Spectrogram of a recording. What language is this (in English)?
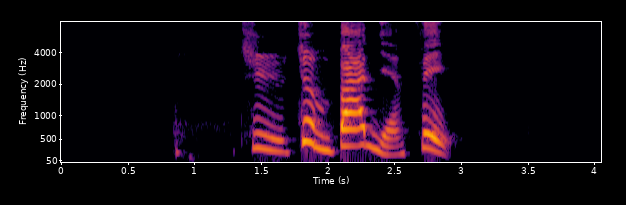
Chinese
